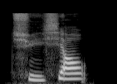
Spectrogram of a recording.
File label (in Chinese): "取消", Chinese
